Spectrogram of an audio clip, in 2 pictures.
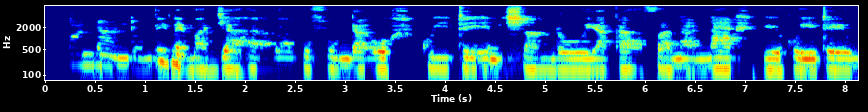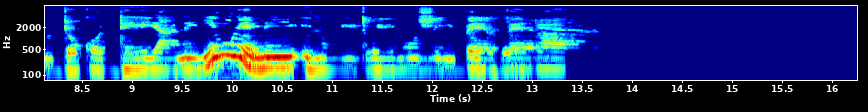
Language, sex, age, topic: Ndau, female, 36-49, health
